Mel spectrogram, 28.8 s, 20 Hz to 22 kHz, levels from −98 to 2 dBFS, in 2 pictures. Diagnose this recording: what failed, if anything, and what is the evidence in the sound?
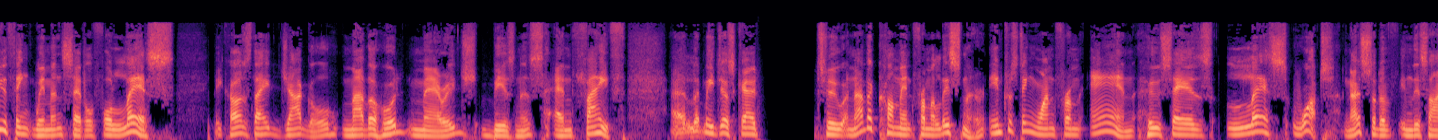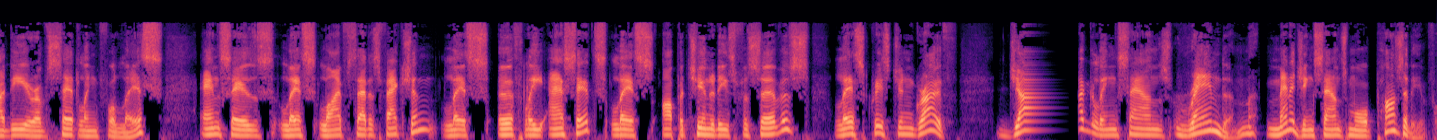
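The speech stops twice and resumes where it left off, with nothing lost. At 7.57 s, right after "let me just go", a short decaying buzz gives way to about half a second of silence before speech returns at 8.18 s. At 24.64 s a longer fading tail ends in a brief silence, with speech resuming at 25.20 s. This is a call audio freeze at the network and jitter-buffer stage, likely packets held up in transit. The receiver stretched the last sound until audio arrived, adding roughly 0.58 s and 0.53 s of delay.

Three stretches run fast at unchanged pitch: 13.02 to 16.02 s at 114%, 16.49 to 18.33 s at 106% (ending just before "less earthly assets less"), and 26.80 to 28.34 s at 120%, where the speech sounds noticeably hurried. This is jitter buffer speed-up in call processing. The buffer held more audio than its target, so the receiver repeatedly cut pitch-period-sized slices to drain it, removing roughly 0.4 s, 0.15 s and 0.3 s respectively.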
